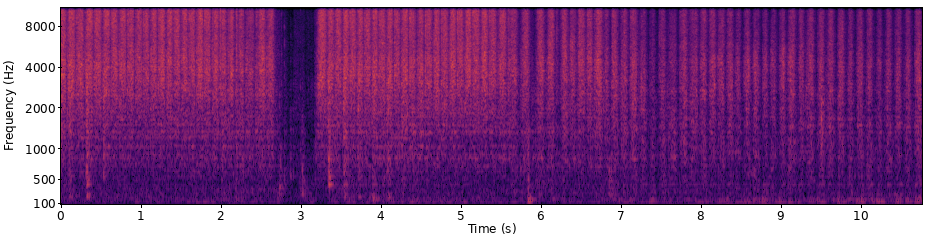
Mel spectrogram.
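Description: A hand rubs a sanding block or sandpaper back and forth across a thick children's board book with glossy laminated cardboard pages, lying solid and flat on brown paper. The result is a steady, bright, gritty scratching with rhythmic strokes. It pauses briefly near the three-second mark, then resumes and grows slightly quicker and softer toward the end.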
